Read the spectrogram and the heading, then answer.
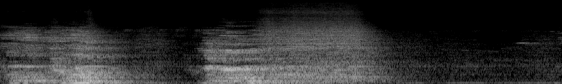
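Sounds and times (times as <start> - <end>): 
pig grunting and grumbling: 0.0 - 4.0.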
